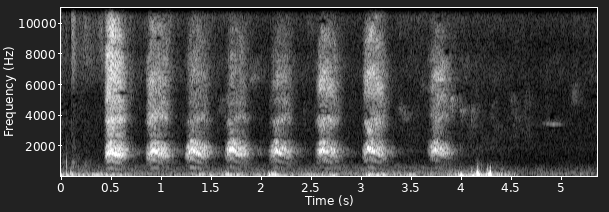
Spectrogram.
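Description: A bird giving a rapid run of about eight harsh, evenly spaced calls, roughly two a second, that stops a little before four seconds in. A couple of low thuds, one near the start and one about four seconds in.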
